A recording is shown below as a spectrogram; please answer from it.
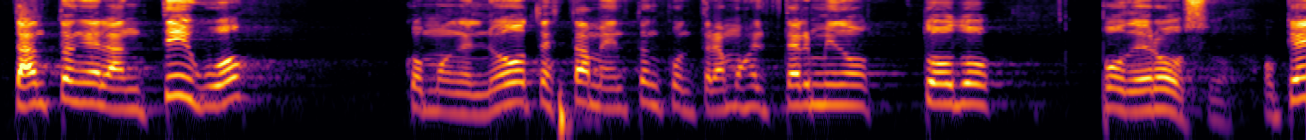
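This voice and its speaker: A man's voice: high-pitched, darkish tone. A pastor, a man with a Puerto Rican accent, teaching the Bible in a didactic way and checking in with short questions. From Puerto Rico. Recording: reverberant hall sound.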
